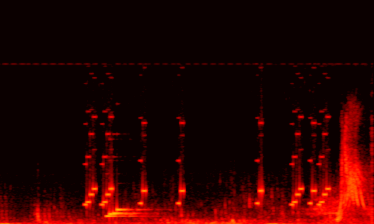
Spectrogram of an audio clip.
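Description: Quick electronic beeps click through a menu.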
